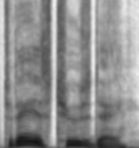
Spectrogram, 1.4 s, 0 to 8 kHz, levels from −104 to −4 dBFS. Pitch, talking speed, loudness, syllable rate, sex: 150 Hz, 170 wpm, -14 LUFS, 4.1 syllables/s, male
